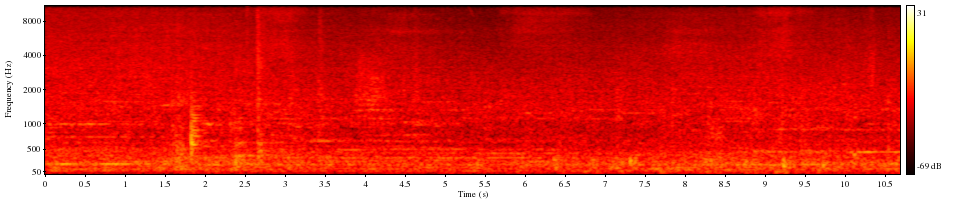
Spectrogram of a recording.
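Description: Steady low hum and hiss of a cruise ship's interior with faint background music, broken by a few light clicks.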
